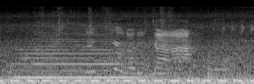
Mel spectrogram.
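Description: A train horn blares loudly for a moment.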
